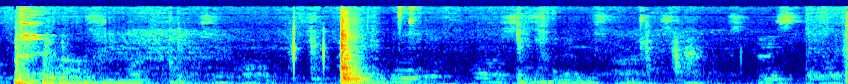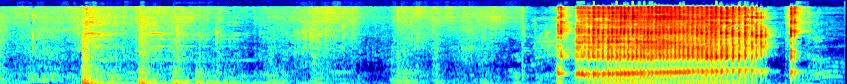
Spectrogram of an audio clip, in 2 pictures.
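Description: Loud burps heard among family chatter and background music, including a long drawn-out belch near the end.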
